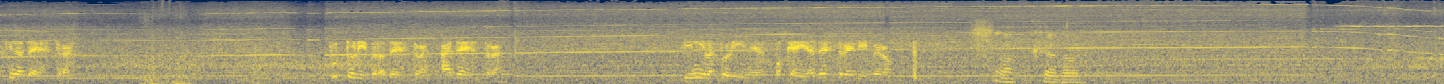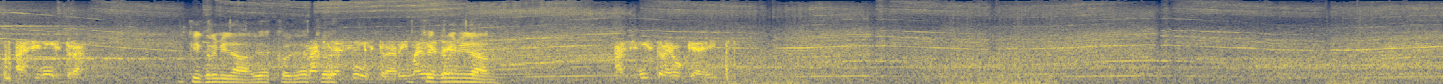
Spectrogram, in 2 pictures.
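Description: A race car engine drones steadily and shifts in pitch.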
